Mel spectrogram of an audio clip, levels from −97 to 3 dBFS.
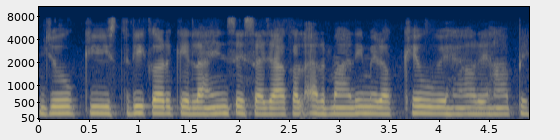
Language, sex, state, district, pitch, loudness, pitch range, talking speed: Hindi, female, Bihar, Darbhanga, 185 Hz, -32 LUFS, 180-190 Hz, 195 wpm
